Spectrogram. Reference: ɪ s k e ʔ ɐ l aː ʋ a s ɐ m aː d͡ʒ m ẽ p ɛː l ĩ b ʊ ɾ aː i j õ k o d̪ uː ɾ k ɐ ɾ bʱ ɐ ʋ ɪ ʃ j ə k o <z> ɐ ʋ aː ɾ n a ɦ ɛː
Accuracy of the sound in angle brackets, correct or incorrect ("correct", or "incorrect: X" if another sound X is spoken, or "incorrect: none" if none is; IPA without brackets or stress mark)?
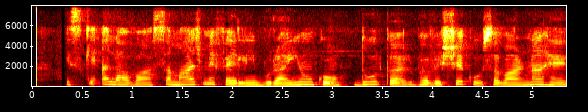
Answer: incorrect: s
